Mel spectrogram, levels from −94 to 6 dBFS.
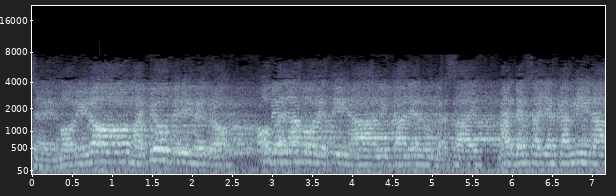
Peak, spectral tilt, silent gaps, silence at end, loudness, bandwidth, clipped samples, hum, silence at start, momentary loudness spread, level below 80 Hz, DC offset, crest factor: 0 dBFS; -3 dB/octave; none; 0 s; -15 LUFS; 7.2 kHz; under 0.1%; none; 0 s; 7 LU; -40 dBFS; 0.1%; 14 dB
